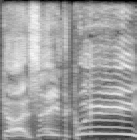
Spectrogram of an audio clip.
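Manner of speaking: acted piercing shrill yell, pitched very high. Recounting what he shouted as they were leaving, retelling someone shouting. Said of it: "this fucker started shouting".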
